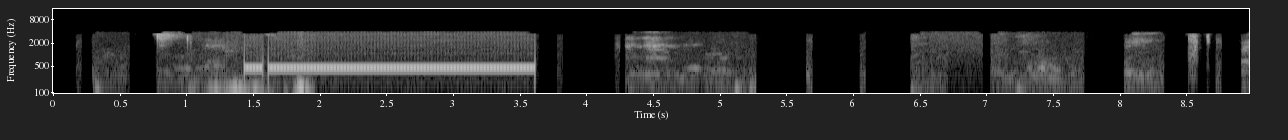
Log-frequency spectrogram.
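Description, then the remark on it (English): A few short clicks, then the loud, steady electronic ringing tone of an outgoing phone call holds for about two seconds and cuts off, followed by faint, muffled voices over a thin telephone-like line. “Let's, let's try, to call him one more time.”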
